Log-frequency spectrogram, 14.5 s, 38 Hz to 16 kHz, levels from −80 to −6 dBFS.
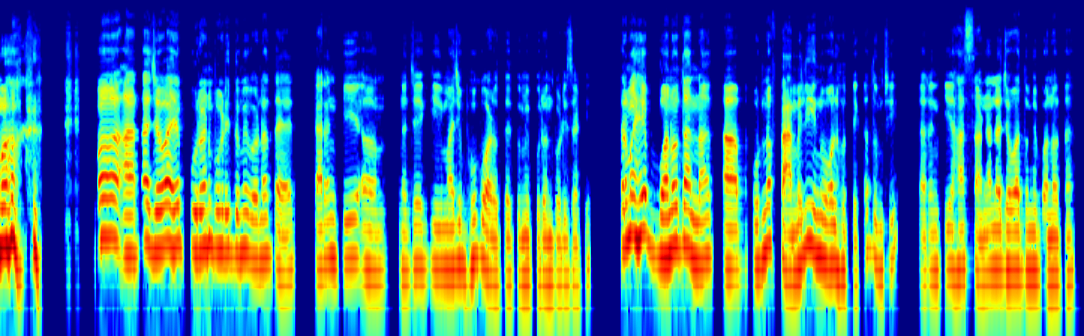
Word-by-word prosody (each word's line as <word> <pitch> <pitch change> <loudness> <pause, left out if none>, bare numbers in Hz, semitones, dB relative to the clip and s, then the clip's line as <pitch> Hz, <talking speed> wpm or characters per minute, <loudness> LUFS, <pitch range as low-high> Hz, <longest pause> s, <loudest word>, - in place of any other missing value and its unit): मग 195 +3 +9 1.1
मग - - +7 0.3
आता 165 +5 +3
जेव्हा 185 +3 +6
हे 190 0 +5 0.2
पुरणपोळी 180 0 +2
तुम्ही 175 +1 0
बनवताहेत 150 -7 -2 0.3
कारण 140 +4 -2
की 150 +1 -4
अ, 130 - -6 0.5
म्हणजे 130 +3 -6
की 135 -1 -5
माझी 130 +2 -1
भूक 150 +3 -3
वाढवताहेत 110 -5 -2
तुम्ही 110 +1 -4
पुरणपोळीसाठी. 105 0 -7 0.4
तर 190 - +3
मग 230 +3 +4
हे 245 - +7 0.2
बनवताना 165 -3 +4 0.2
अ, 130 -1 +5 0.2
पूर्ण 150 +8 0
फॅमिली 135 - +2
इन्व्हॉल्व 145 -5 +1
होते 115 -5 -7
का 160 +11 -13
तुमची? 140 0 -8 0.3
कारण 120 +2 -7
की 130 - -6
ह्या 125 0 -3
सणाला 120 +2 -2
जेव्हा 125 0 +1
तुम्ही 125 0 -2
बनवताय 110 -1 -4
135 Hz, 150 wpm, -21 LUFS, 120-165 Hz, 1.1 s, मग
